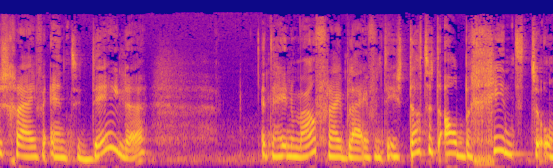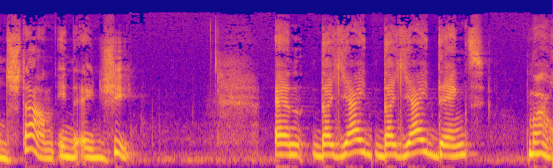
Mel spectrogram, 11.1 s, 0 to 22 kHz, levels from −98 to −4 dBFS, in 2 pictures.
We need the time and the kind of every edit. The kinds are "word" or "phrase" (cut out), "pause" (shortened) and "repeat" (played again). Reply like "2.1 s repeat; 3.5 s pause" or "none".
3.2 s phrase; 9.3 s repeat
